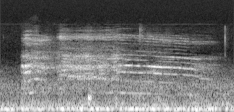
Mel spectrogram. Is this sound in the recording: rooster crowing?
yes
